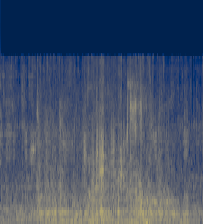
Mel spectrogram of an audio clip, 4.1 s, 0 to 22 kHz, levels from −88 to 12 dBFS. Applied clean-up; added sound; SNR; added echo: neural separator model SepFormer DNS4.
